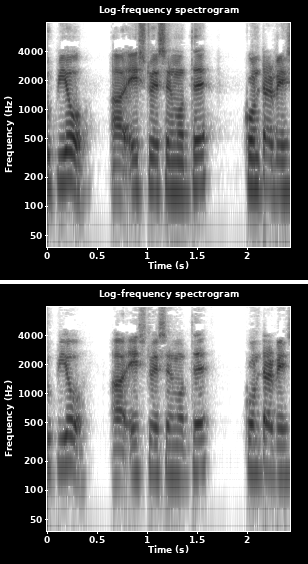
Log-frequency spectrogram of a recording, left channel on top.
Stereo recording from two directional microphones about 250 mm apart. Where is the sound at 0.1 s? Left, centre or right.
Left.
